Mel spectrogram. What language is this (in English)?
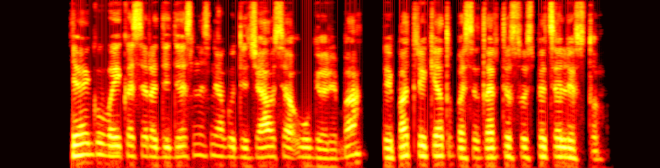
Lithuanian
